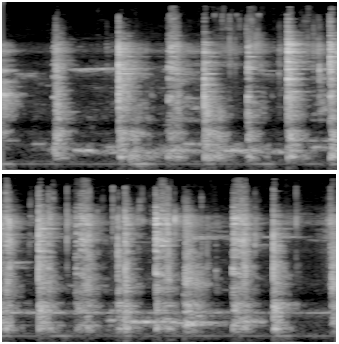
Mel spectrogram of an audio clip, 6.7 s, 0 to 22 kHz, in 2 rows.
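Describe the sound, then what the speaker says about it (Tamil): About 50 grams of cashews roasting in melted ghee in a pan, stirred until golden brown: a steady run of close, sharp spatula clinks and scrapes against the metal, about two per second, with no voices. "இப்போ ஒரு 50 கிராம் முந்திரி பருப்பை வறுத்துக்கலாம்"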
